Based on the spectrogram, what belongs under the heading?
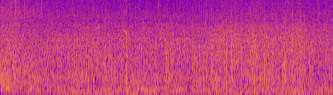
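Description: Steady rain falling on the river and a wet pontoon, with many small individual drop hits.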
